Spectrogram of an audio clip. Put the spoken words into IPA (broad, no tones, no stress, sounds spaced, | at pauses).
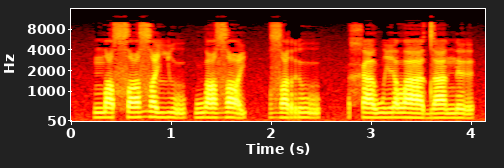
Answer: n a sˤ i zˤ i ʎ u | w a zˤ i | zˤ ɘ r u | x a w i lˠ a d a n ɘ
